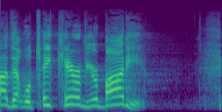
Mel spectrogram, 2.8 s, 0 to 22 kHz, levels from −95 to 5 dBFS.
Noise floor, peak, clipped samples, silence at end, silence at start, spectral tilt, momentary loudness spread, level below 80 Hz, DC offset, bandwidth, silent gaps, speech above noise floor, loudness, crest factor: -67 dBFS; -8 dBFS; under 0.1%; 0 s; 0 s; -3 dB/octave; 8 LU; -86 dBFS; under 0.1%; 15 kHz; none; 45 dB; -21 LUFS; 16 dB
